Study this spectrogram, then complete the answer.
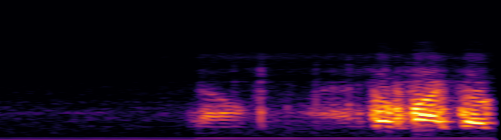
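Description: A man speaks through a handheld radio's small, crackly loudspeaker.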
